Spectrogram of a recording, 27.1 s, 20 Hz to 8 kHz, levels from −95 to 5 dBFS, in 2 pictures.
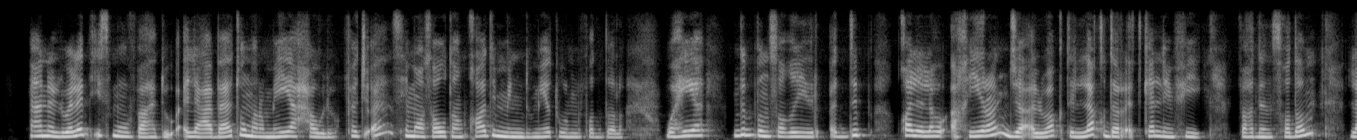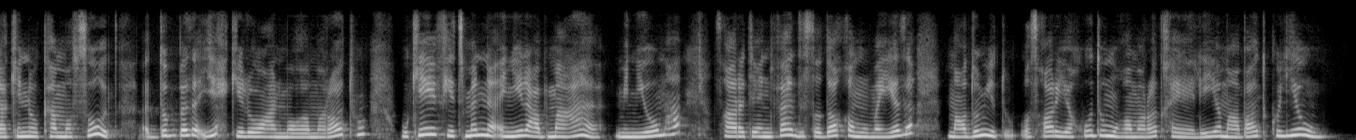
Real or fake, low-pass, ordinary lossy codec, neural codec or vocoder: fake; 7.2 kHz; none; codec, 24 kHz, 3.1 kbps, DualCodec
